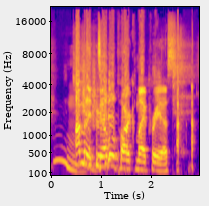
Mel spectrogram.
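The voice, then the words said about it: Impression of an evil hipster. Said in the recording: “That was a impression... That's what hipster does every morning... what an evil hipster would do”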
